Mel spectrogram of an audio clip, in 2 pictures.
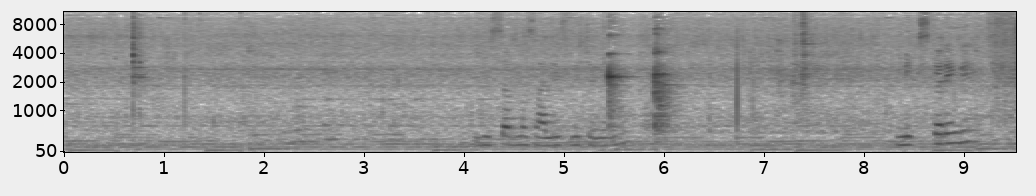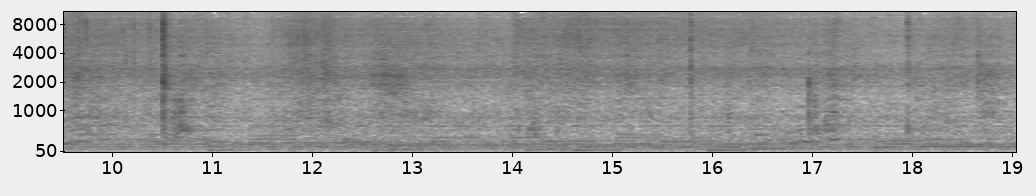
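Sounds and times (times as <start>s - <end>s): meat sizzling in oil: 5.3s - 19.0s
metal spatula scraping a pan: 9.2s - 11.0s, 11.6s - 13.3s, 16.8s - 19.0s.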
